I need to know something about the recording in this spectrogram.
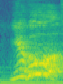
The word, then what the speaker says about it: YaHUaH: Sing to YaHUaH. Sing praises to his name. Extol our Father who rides the clouds by his name. YaHUaH.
